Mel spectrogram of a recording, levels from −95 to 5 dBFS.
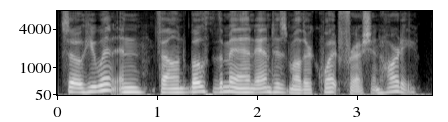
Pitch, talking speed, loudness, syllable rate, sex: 140 Hz, 240 wpm, -16 LUFS, 5.1 syllables/s, male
